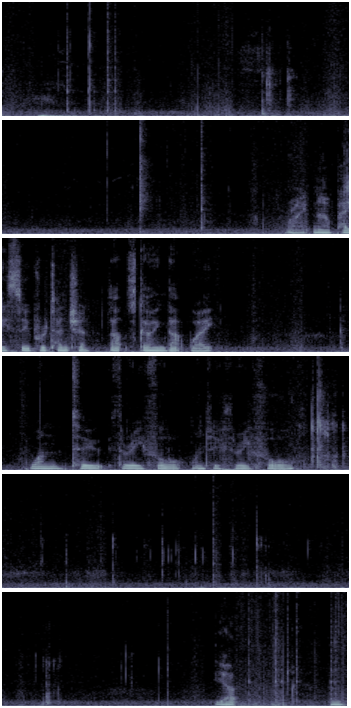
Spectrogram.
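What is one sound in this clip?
Small plastic bricks click and snap together.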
